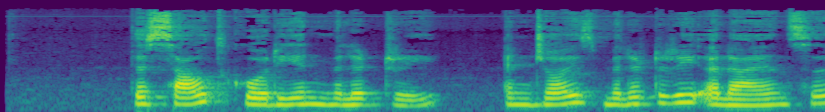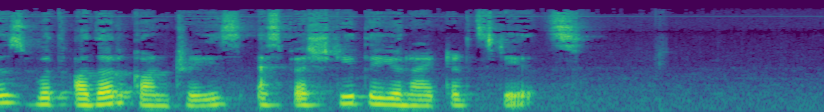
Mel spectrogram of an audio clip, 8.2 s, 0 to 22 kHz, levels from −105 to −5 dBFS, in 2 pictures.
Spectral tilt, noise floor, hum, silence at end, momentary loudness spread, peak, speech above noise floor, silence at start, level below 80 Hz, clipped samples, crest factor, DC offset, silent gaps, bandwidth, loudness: -5 dB/octave; -59 dBFS; none; 1.25 s; 11 LU; -2 dBFS; 41 dB; 0.65 s; -58 dBFS; under 0.1%; 18 dB; under 0.1%; none; 16.5 kHz; -19 LUFS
